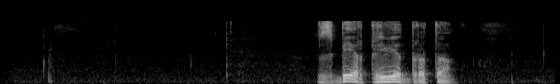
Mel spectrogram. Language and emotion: Russian, positive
